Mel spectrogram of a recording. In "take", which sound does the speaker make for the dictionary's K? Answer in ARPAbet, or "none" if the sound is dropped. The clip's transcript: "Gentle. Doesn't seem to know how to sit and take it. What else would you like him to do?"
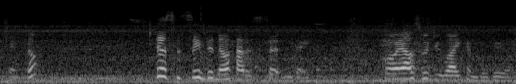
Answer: none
